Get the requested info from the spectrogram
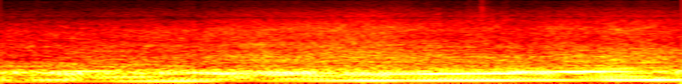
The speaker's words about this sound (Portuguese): Ah, passou uma moto aqui.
